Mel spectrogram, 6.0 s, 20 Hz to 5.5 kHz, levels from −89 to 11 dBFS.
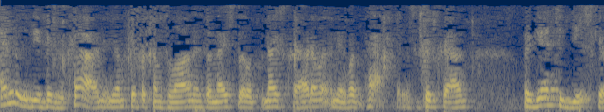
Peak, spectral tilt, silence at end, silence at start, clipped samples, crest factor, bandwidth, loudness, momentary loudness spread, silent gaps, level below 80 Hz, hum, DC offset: -2 dBFS; -10 dB/octave; 0 s; 0 s; under 0.1%; 14 dB; 5 kHz; -17 LUFS; 4 LU; none; -42 dBFS; none; under 0.1%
